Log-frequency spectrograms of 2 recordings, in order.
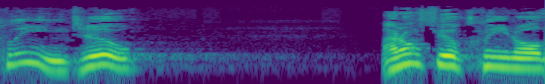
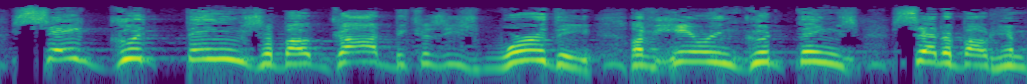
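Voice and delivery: ordinary talk, nothing marked

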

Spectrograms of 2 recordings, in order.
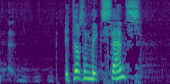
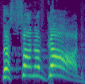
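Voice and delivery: high, slow shouted proclamation; preaching shout; 7 semitones higher, 4 dB louder, slower than usual. Real, not acted. Preacher proclaiming to the congregation, shouting. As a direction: belt it out from the pulpit.

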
